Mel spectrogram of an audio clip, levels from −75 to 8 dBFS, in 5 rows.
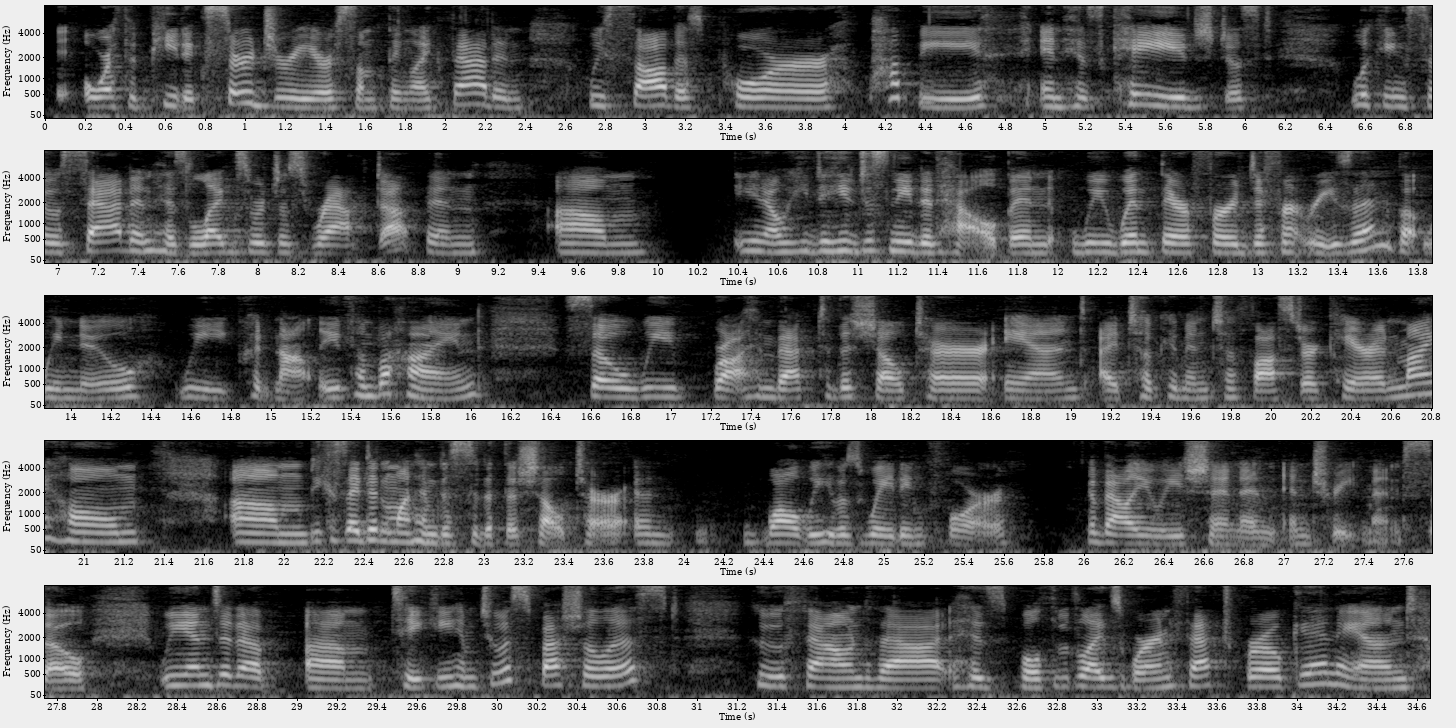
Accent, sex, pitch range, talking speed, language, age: American, female, 185-215 Hz, 195 wpm, English, 30-49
